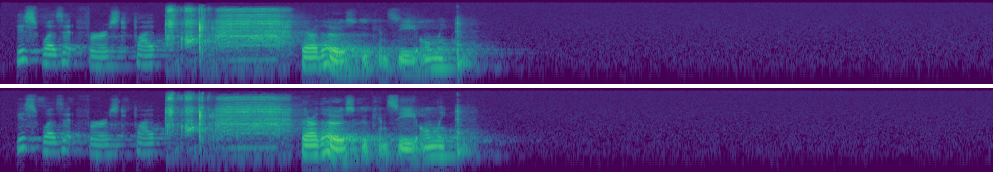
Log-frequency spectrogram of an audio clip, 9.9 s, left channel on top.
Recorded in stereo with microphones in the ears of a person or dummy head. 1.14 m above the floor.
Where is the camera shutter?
10° left (ahead or behind), 1.8 m.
